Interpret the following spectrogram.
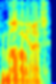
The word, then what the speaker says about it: Ma'at: Pronounced Ma'at, this single word encompasses a vast tapestry of ideals: truth, justice, balance, order, harmony, law, morality, and cosmic rightness.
